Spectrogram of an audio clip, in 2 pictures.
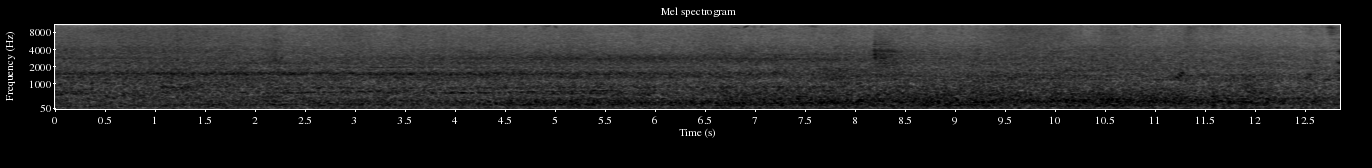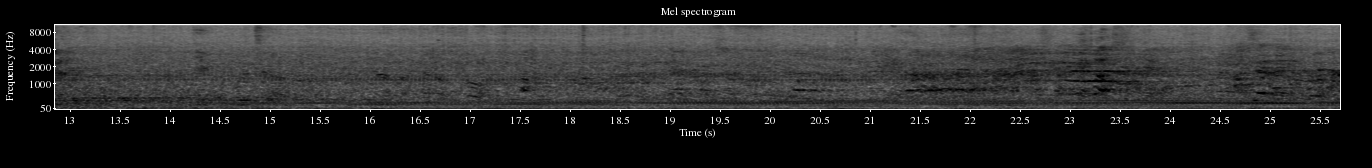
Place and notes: Japan, Tokyo, Suginami City, Kōenjiminami, 三井住友銀行高円寺ビル - Koenji at night
This recording was taken while strolling around Koenji in the evening.
22 April 2012, 14:28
